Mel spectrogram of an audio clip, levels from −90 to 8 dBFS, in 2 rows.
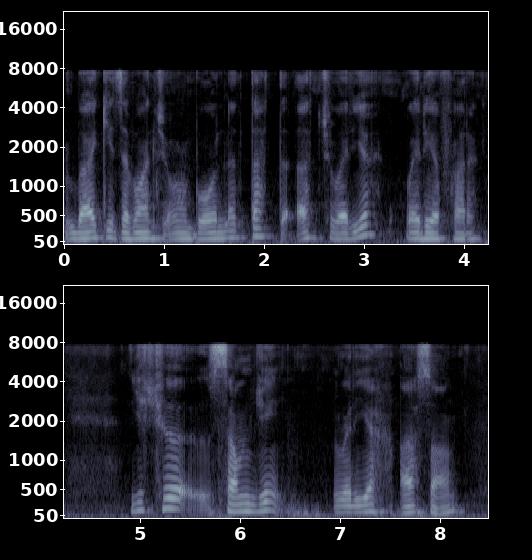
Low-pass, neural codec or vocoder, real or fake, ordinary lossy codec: none; codec, 16 kHz, 8 kbps, FunCodec, trained on LibriTTS, 25 frames a second; fake; none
